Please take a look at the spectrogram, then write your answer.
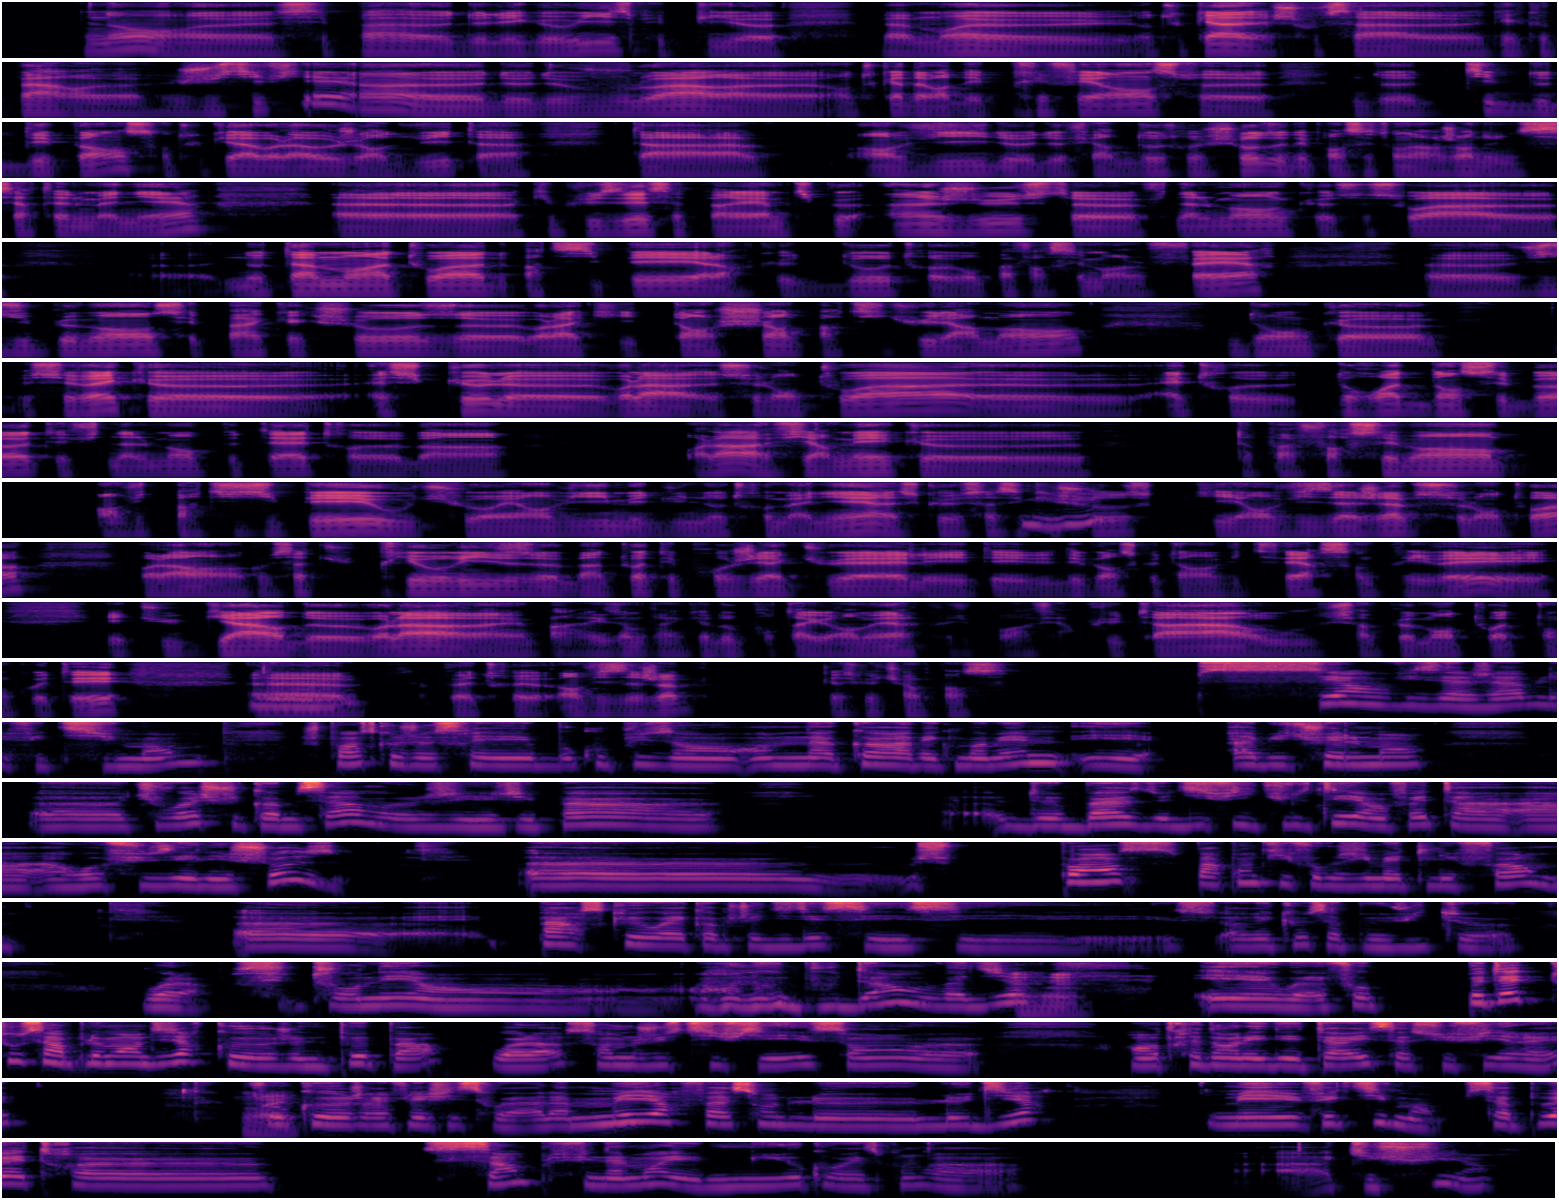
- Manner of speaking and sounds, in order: stressed: "vouloir"; tapping; drawn out: "Hem"; stressed: "pense"; drawn out: "c'est"; sigh; drawn out: "en"; laughing while speaking: "en eau"; stressed: "meilleure"
- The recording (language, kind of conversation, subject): French, advice, Comment demander une contribution équitable aux dépenses partagées ?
